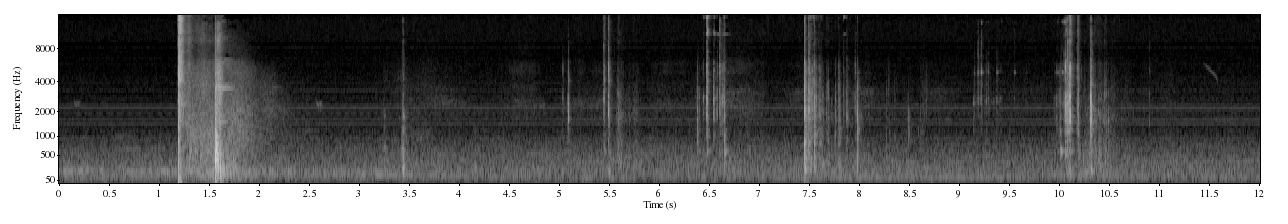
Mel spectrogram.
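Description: A rifle shot about a second in, followed less than half a second later by a second sharp crack: the bullet striking the steel target. Scattered quieter metallic clicks follow.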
